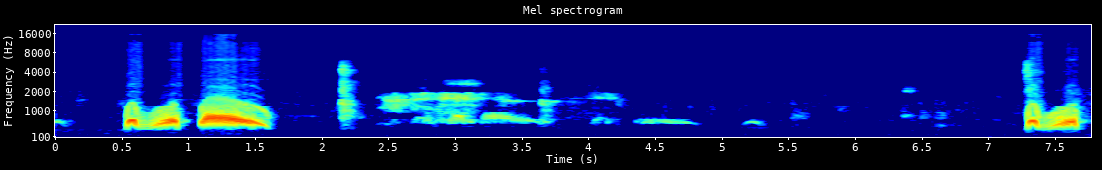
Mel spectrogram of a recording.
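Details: Spotted dove kept as a decoy to stir wild doves to coo. A short hoot and a long mellow coo are followed by faint soft murmurs and quiet, then another short hooted note near the end.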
